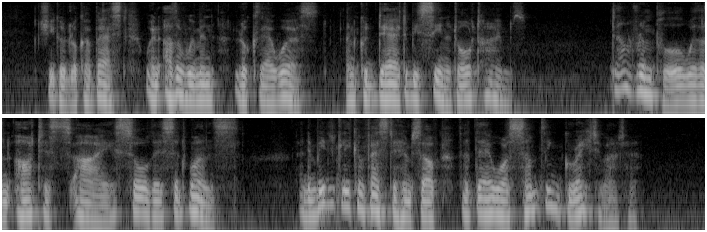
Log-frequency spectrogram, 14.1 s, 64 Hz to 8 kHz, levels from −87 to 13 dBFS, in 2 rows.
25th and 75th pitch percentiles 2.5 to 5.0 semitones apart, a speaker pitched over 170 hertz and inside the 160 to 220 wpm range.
No: average, 3.1 semitones; low, 120 Hz; average, 175 wpm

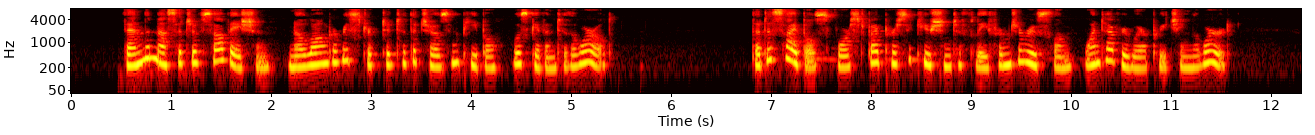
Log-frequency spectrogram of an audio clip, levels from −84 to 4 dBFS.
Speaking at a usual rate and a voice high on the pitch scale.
Yes: average, 150 wpm; very high, 250 Hz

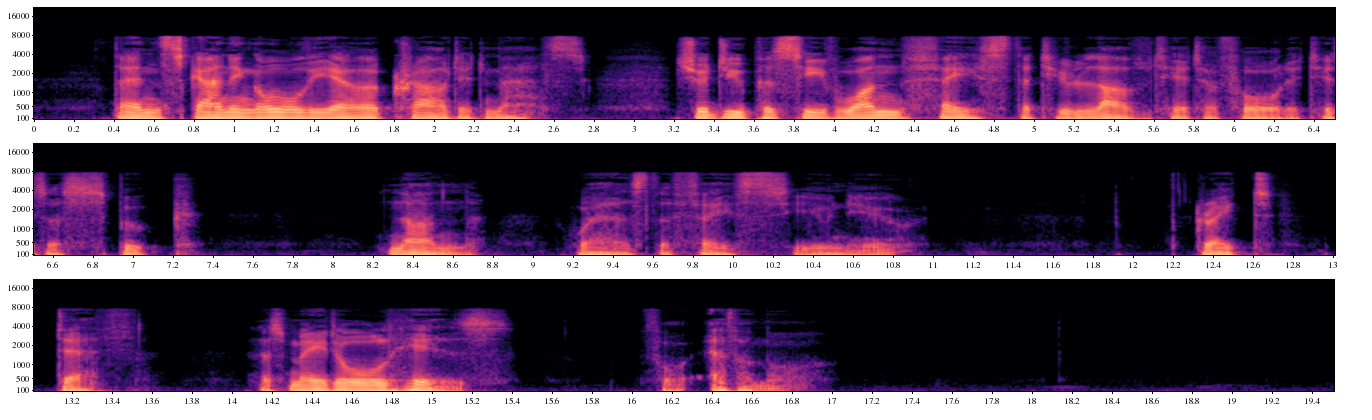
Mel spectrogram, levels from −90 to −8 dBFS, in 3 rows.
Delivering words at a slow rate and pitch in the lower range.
Yes: slow, 100 wpm; very low, 85 Hz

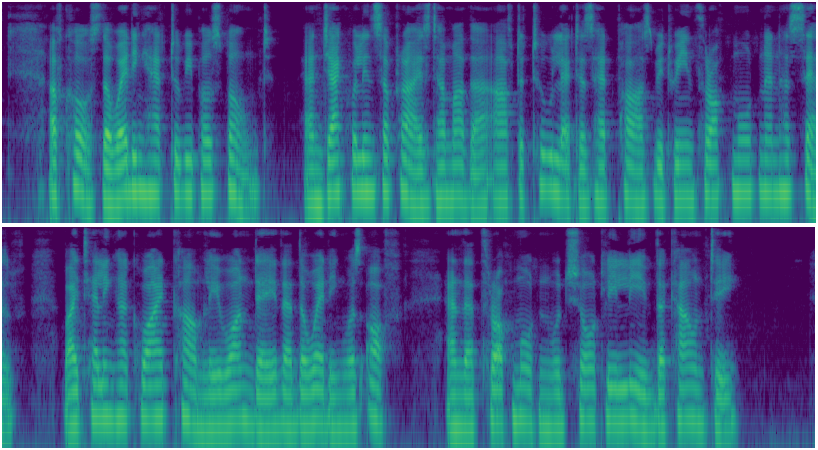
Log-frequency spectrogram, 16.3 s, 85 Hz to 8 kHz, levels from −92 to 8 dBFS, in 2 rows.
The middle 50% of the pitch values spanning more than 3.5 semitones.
No: average, 3.1 semitones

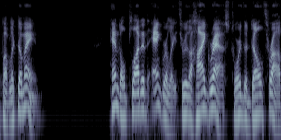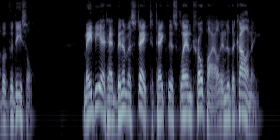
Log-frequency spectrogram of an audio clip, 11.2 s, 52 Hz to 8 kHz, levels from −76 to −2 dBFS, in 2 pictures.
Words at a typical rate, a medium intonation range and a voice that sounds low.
Yes: average, 155 wpm; average, 3.7 semitones; low, 125 Hz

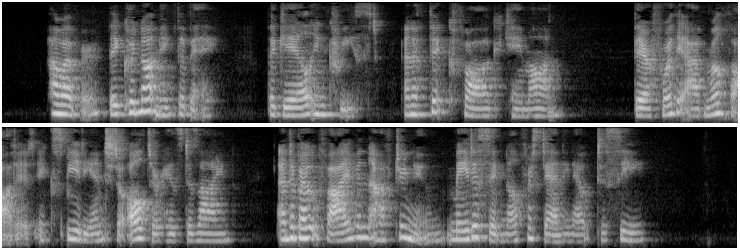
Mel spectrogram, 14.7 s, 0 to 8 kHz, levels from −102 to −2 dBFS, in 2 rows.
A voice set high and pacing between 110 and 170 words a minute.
Yes: high, 205 Hz; average, 160 wpm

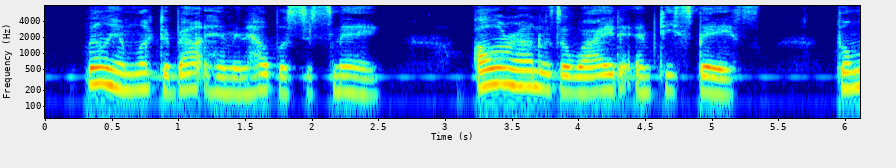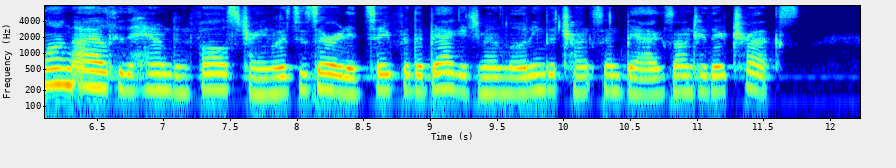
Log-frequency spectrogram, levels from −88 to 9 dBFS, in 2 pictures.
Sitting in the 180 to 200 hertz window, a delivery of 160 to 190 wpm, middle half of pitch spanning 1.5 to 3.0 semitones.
Yes: high, 190 Hz; average, 185 wpm; narrow, 2.5 semitones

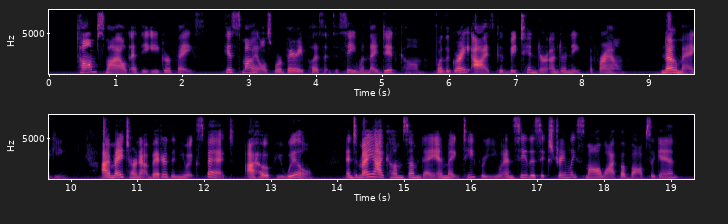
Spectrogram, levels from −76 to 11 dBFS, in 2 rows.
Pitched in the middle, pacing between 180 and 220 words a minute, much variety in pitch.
No: high, 220 Hz; average, 190 wpm; wide, 5.8 semitones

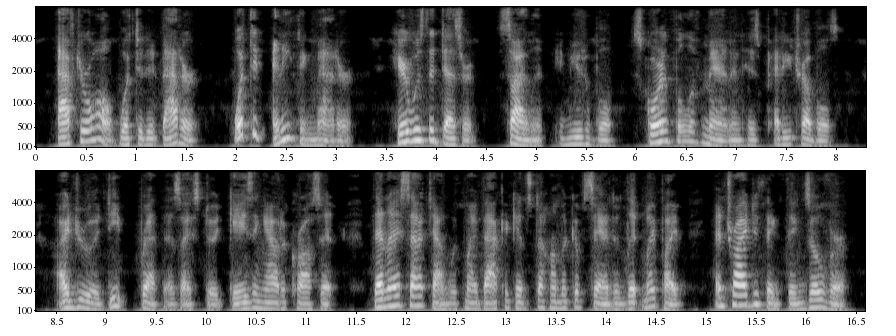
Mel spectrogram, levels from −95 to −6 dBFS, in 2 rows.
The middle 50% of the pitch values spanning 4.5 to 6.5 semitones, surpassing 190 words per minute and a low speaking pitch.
Yes: average, 5.2 semitones; fast, 205 wpm; low, 130 Hz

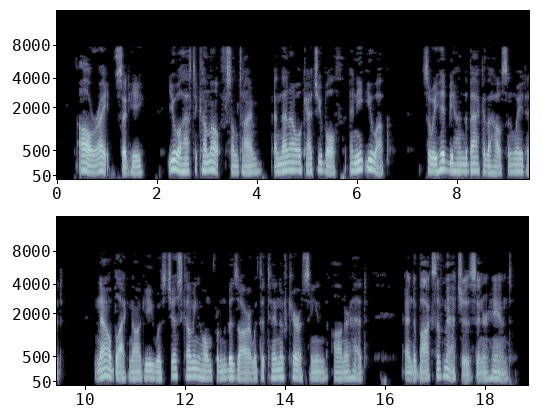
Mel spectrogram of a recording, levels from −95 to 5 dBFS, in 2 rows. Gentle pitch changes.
No: average, 3.3 semitones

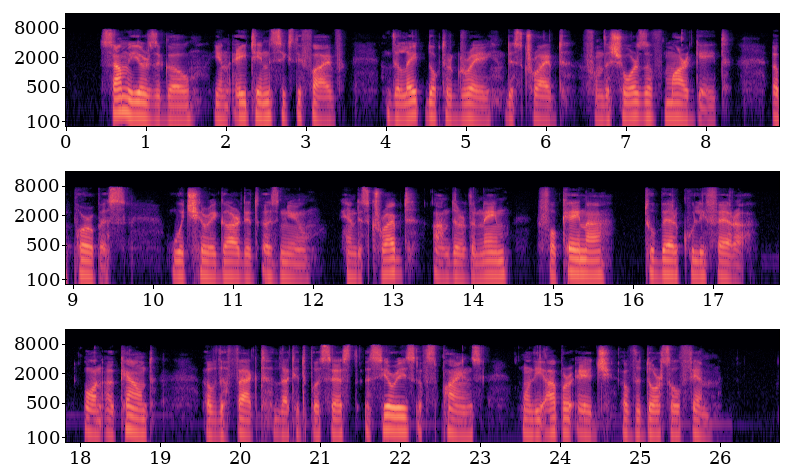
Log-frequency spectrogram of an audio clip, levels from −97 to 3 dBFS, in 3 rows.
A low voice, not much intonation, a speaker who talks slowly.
Yes: low, 120 Hz; narrow, 2.3 semitones; slow, 115 wpm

